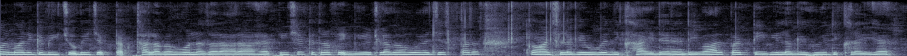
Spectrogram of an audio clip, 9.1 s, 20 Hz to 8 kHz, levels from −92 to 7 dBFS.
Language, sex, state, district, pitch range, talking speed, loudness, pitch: Hindi, female, Uttarakhand, Tehri Garhwal, 225-255 Hz, 240 wpm, -14 LUFS, 240 Hz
